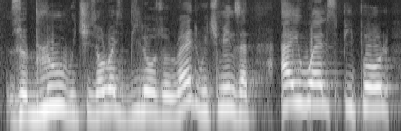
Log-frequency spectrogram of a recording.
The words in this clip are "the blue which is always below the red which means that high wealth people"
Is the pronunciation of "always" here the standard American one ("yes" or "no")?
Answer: yes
